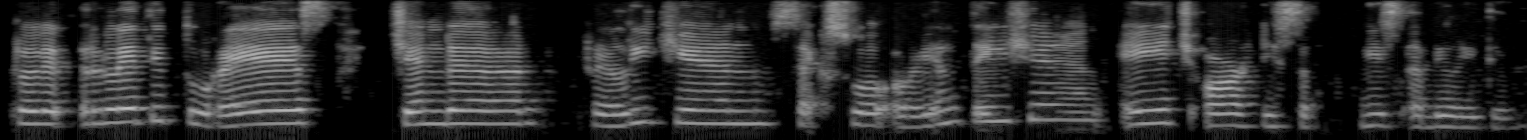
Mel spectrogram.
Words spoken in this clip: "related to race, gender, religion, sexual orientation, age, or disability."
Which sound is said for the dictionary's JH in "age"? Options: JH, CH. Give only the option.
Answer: CH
